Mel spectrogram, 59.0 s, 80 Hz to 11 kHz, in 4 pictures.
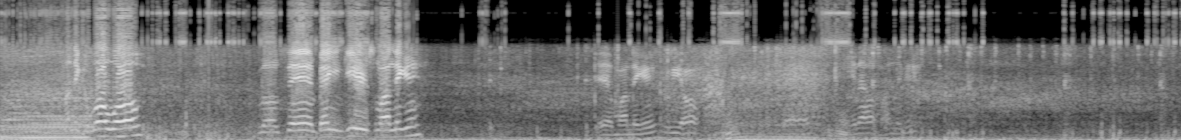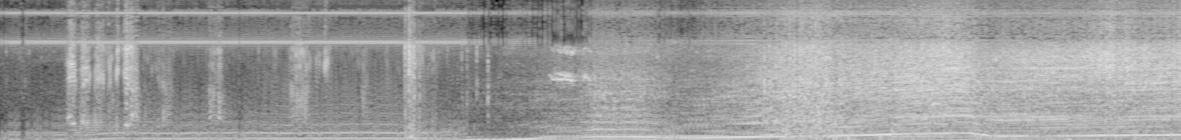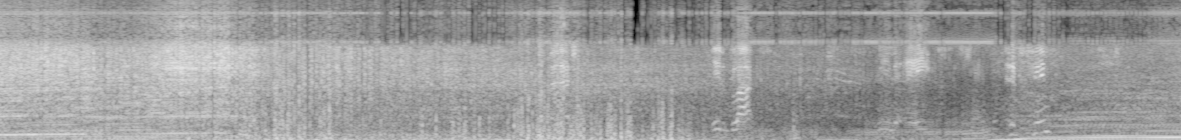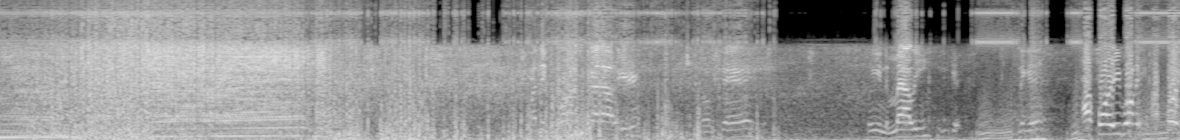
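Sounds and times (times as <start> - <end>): car engine accelerating through gears: 0.0 - 4.6, 8.3 - 12.3, 13.4 - 54.0, 56.4 - 59.0.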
